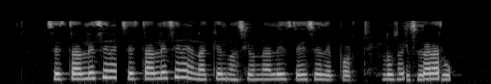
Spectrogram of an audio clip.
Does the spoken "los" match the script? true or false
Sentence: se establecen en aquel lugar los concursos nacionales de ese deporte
false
